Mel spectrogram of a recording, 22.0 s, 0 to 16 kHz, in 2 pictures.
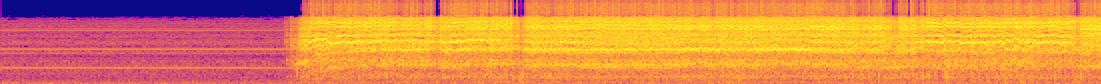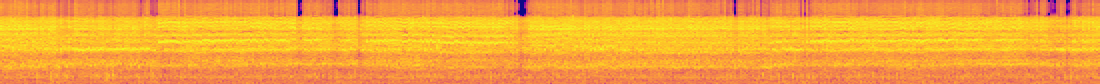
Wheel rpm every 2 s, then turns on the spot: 0, 60, 230, 220, 210, 200, 220, 220, 200, 210, 220.
none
